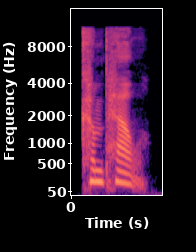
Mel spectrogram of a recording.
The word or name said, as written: compel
